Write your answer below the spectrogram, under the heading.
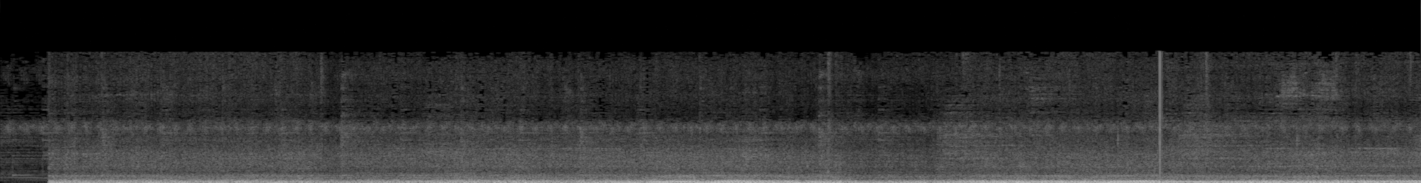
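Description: Engine and road rumble of a moving road vehicle, heard from on board while it drives along. The engine note rises briefly about halfway through.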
